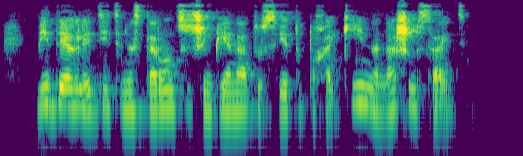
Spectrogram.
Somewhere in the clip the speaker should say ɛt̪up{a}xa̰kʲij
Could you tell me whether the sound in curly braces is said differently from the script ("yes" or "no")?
yes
